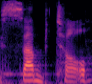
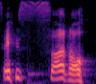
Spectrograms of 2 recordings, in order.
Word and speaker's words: subtle: Yeah, but none of us actually say subtle. We say subtle.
